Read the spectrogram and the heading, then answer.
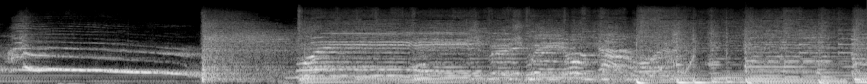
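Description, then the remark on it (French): In the evening, a person in a cell howls at the moon: a long, loud howl slides downward for about two seconds, then dense, sustained music swells in and carries on to the end. “Et le soir, dans ma cellule, à la lune, je hurle.”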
